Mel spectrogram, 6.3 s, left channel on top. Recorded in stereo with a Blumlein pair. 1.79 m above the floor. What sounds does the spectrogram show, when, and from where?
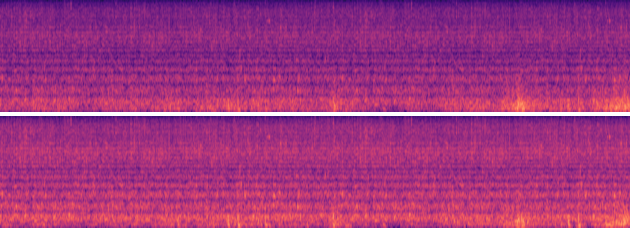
0.0 s running water: 20° right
